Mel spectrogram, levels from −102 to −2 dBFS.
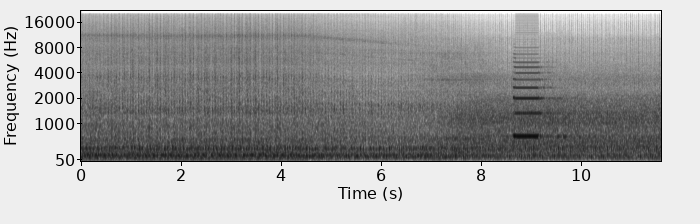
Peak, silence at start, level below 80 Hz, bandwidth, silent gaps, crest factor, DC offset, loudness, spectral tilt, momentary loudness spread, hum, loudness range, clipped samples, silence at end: -2 dBFS; 0 s; -38 dBFS; over 20 kHz; none; 16 dB; under 0.1%; -17 LUFS; -5.5 dB/octave; 8 LU; none; 5 LU; under 0.1%; 0 s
